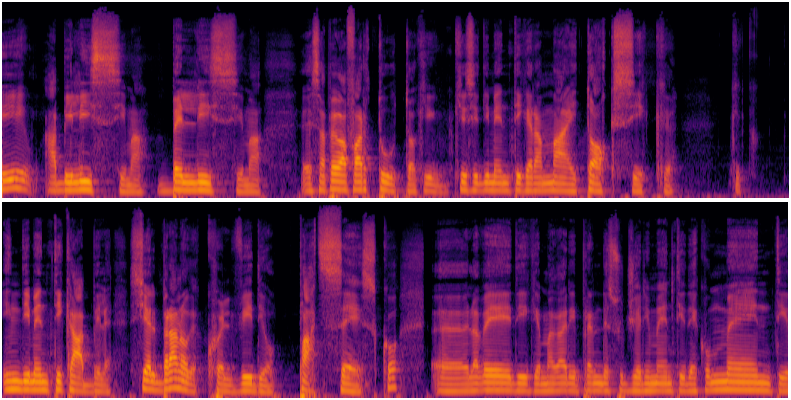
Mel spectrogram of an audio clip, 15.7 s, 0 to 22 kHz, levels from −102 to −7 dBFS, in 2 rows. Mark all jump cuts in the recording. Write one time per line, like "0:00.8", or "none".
0:12.1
